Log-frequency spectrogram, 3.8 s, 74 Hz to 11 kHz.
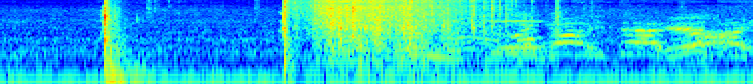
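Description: Car window glass on a wrecked 2006 Honda Civic is struck and shatters during a rescue training exercise. Two sharp impacts are followed by crunching, tinkling glass, with voices talking in the background.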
